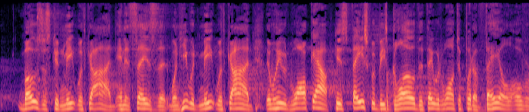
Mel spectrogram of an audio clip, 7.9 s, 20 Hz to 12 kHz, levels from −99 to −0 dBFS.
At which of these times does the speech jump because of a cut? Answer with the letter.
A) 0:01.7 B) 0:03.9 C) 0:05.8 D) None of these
C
